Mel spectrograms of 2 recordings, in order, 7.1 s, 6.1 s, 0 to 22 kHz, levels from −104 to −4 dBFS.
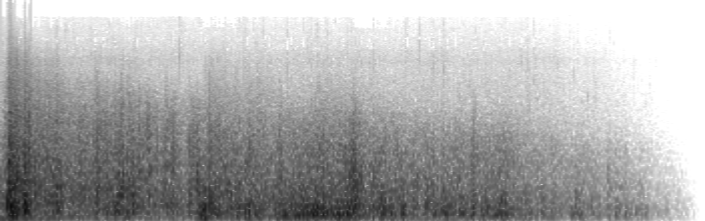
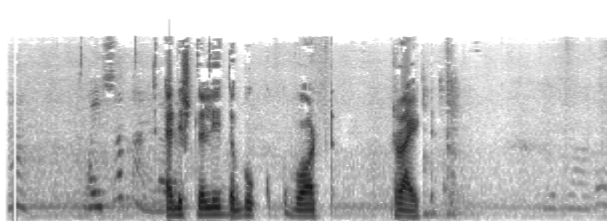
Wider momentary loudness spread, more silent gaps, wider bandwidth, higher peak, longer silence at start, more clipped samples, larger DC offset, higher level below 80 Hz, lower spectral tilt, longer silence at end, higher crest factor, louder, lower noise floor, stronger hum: second, 19 LU vs 24 LU; neither; second, 9.8 kHz vs 11.5 kHz; about the same, 0 dBFS vs 0 dBFS; second, 0 s vs 0.15 s; neither; neither; first, -36 dBFS vs -62 dBFS; first, -8.5 dB/octave vs -4 dB/octave; second, 0.8 s vs 1.55 s; about the same, 20 dB vs 22 dB; about the same, -21 LUFS vs -19 LUFS; first, -66 dBFS vs -61 dBFS; neither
